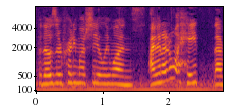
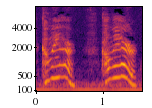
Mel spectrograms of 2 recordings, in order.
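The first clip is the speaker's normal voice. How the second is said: calling out; 7 semitones higher, slower than usual. Retold or imitated. Brother calling her over.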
